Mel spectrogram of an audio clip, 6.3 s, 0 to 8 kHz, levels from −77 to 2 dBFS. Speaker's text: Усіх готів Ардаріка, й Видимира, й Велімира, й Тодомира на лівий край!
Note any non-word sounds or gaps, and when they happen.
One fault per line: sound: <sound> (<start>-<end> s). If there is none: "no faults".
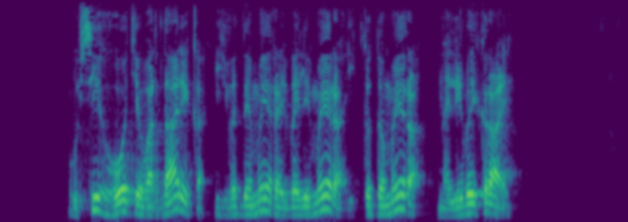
no faults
